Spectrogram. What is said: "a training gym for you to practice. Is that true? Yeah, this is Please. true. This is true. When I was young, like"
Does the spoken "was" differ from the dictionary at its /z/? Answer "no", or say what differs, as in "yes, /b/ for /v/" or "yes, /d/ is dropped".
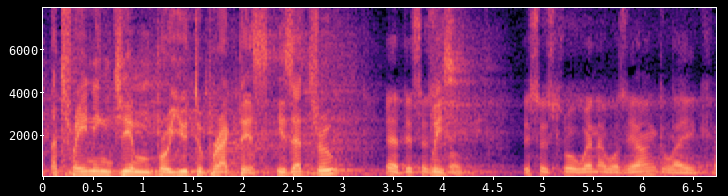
no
